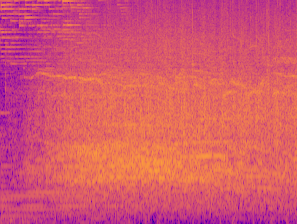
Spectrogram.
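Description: Studio audience applauding, swelling up about half a second in and holding steady, with music faintly underneath.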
